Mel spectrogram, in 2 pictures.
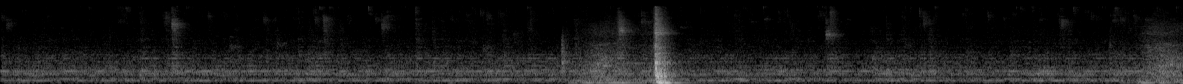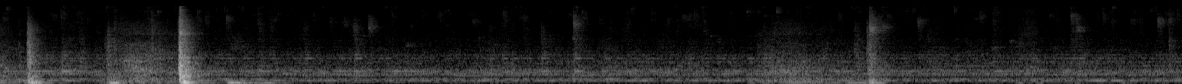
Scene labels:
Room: hallway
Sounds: running water, wardrobe or drawer (more than once)

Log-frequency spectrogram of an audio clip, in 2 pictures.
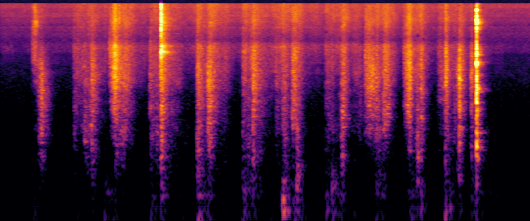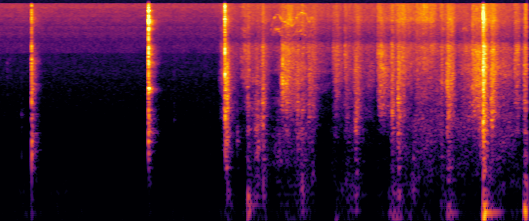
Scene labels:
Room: kitchen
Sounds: footsteps, light switch

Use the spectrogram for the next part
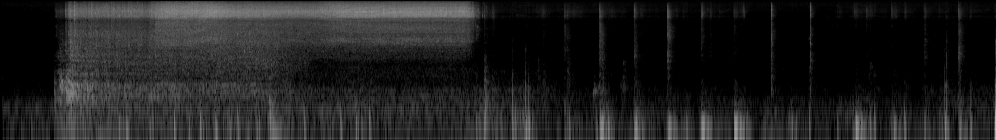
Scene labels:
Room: lavatory, bathroom, bedroom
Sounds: toilet flushing, running water, footsteps, light switch

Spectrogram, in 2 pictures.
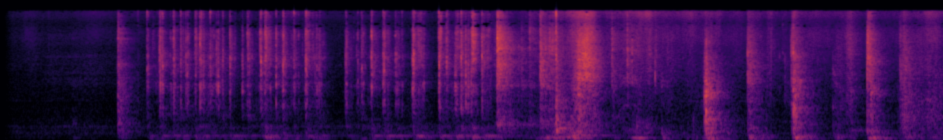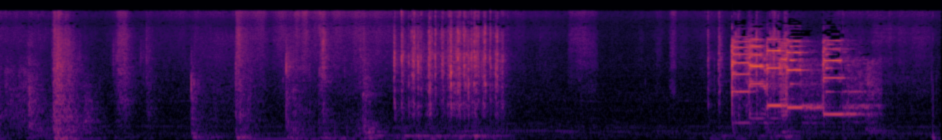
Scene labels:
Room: office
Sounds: keyboard typing, footsteps, window, phone ringing

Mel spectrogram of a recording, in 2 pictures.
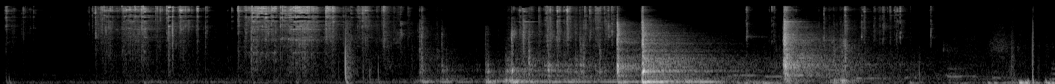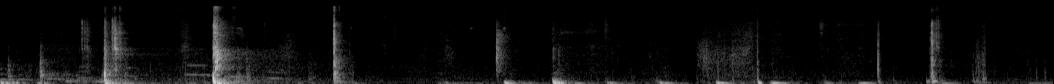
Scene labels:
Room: hallway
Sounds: keys, door (more than once), light switch, footsteps

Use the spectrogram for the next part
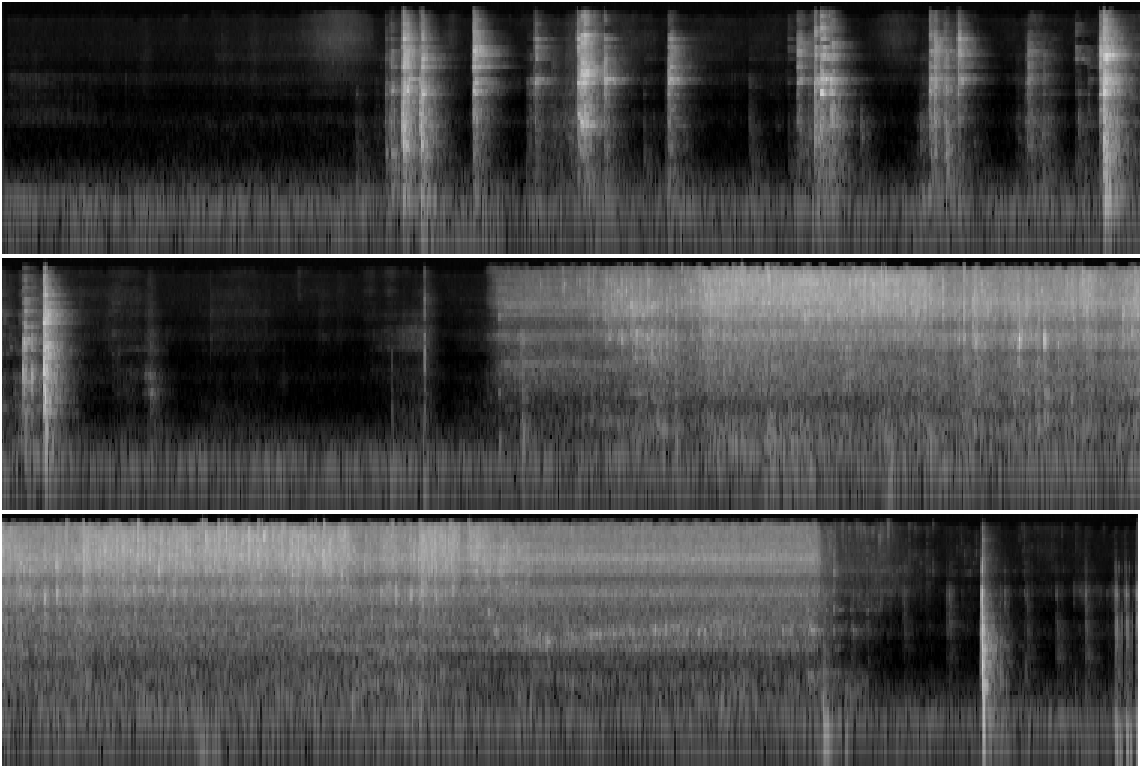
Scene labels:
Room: kitchen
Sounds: cutlery and dishes, running water

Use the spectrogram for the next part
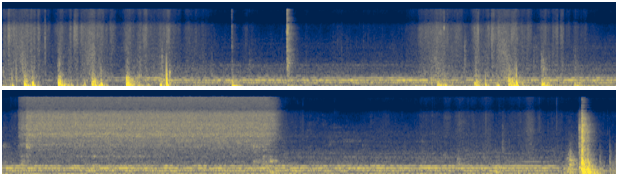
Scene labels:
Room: lavatory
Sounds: footsteps, light switch, running water, door

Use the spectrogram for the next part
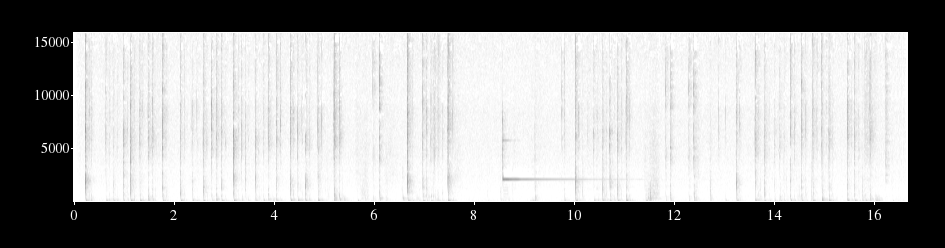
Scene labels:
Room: office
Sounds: keyboard typing, phone ringing

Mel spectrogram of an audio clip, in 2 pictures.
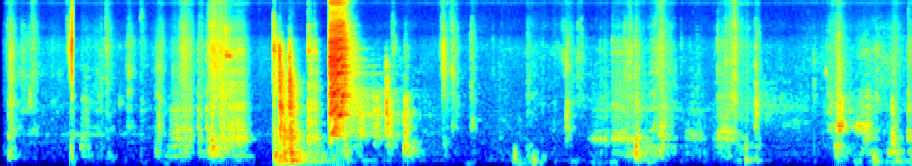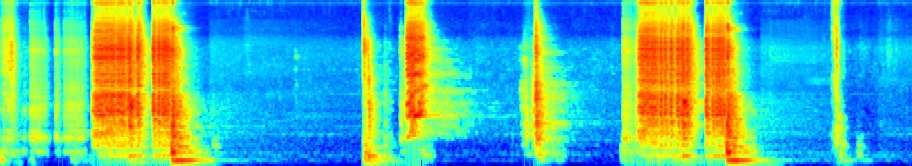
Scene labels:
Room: living room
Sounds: footsteps, door (more than once)

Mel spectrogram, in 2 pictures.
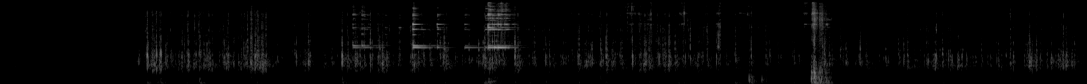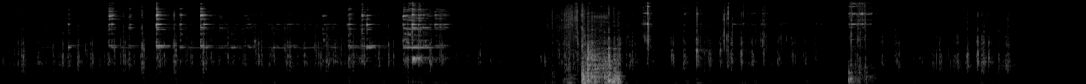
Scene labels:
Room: office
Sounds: keyboard typing, cutlery and dishes, keys

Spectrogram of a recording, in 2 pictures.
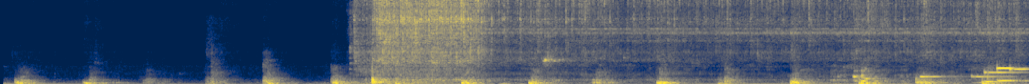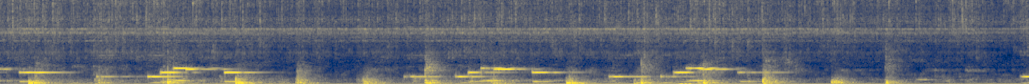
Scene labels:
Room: kitchen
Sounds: footsteps, running water, phone ringing

